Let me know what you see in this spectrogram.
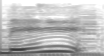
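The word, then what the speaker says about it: Mae: I'm May,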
